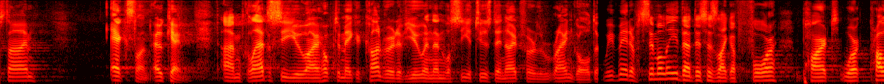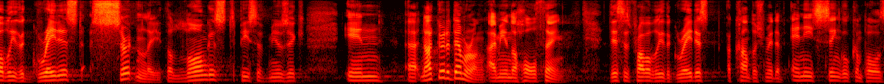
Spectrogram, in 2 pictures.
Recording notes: During LA Opera’s pre-performance lecture in June 2010.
